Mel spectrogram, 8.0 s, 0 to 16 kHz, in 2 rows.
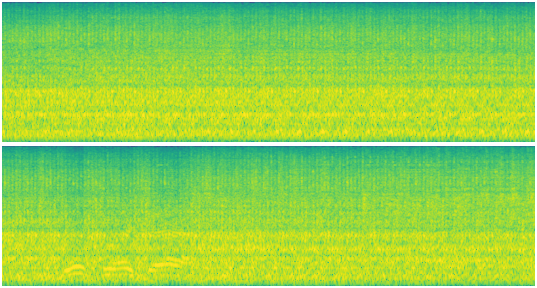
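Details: Barko 612 diesel after clearing rubber from the fuel filter housing: steady idle, even clatter with no misses or knocks; the engine sounds healthy.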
